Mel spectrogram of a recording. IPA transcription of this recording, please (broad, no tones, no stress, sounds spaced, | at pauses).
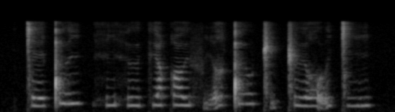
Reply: ǀ e ǃ ʉ i̯ | h i h ʉ kʲ ʉ q u y̯ f ḭ ʁ ǃ ʉ u̯ ǁ ḭ ǁ ʉ y̯ ʁ ṵ i̯ ǀ i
